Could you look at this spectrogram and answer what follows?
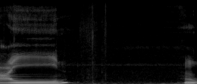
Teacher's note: তোয়াটা খালি, কোনো নক্তা নেই, জর উপর একটি নক্তা। আইন কণ্ঠনালীর মাঝখান থেকে উচ্চারিত হয়, চেপে বলতে হবে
